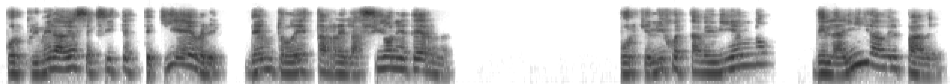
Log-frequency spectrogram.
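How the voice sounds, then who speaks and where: A woman leads a Bible class in an even lecturing voice. She checks often that her listeners are following. She repeats key phrases to stress a point. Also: on the low side. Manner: checks understanding with frequent "¿ya?". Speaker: Bible teacher.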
